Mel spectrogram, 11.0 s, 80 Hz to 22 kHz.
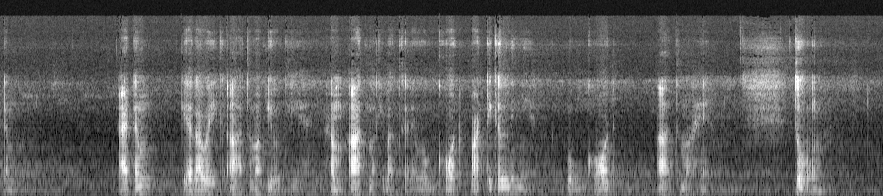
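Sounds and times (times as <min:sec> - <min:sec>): man speaking: 0:00.0 - 0:00.3, 0:01.5 - 0:08.9, 0:09.9 - 0:10.4
soft intake of breath: 0:09.2 - 0:10.0.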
